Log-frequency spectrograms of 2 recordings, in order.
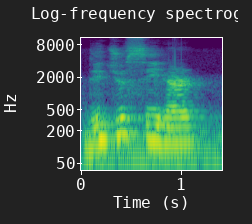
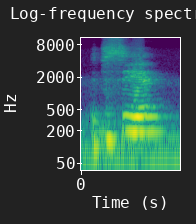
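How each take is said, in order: First: Each word is pronounced clearly and separately. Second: The words are linked and the sounds reduced.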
